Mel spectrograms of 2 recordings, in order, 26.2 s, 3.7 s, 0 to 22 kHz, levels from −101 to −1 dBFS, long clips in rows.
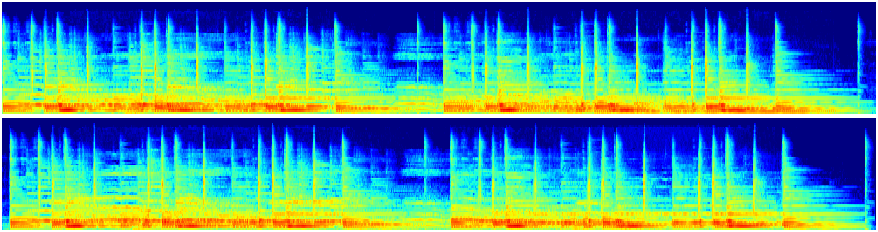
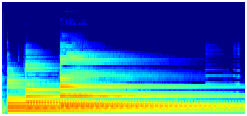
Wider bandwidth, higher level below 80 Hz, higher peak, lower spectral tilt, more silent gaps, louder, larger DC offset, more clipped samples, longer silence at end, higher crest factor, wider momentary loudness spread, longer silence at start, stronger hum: first, 10 kHz vs 4.9 kHz; first, -48 dBFS vs -62 dBFS; first, -4 dBFS vs -10 dBFS; second, -8 dB/octave vs -11 dB/octave; neither; first, -21 LUFS vs -27 LUFS; neither; neither; first, 0.15 s vs 0 s; about the same, 16 dB vs 16 dB; about the same, 14 LU vs 13 LU; about the same, 0 s vs 0 s; neither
